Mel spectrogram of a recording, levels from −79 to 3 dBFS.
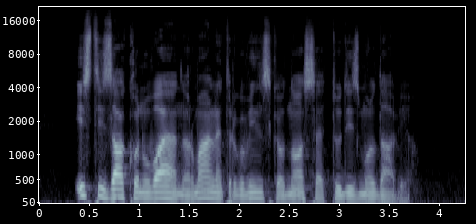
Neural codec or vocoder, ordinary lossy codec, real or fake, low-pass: vocoder, 44.1 kHz, 128 mel bands every 512 samples, BigVGAN v2; none; fake; 19.8 kHz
